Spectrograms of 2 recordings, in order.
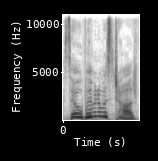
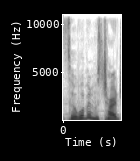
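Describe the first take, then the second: First: It is said in a British accent. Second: It is said without a British accent.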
